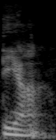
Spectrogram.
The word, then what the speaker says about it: Tiana: people to call me I went by Diana and that was fine so I don't correct people but uh Albanian was my first language that's our ethnicity we use the Latin pronunciation and that's what I use Tiana Tiana very good thank you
